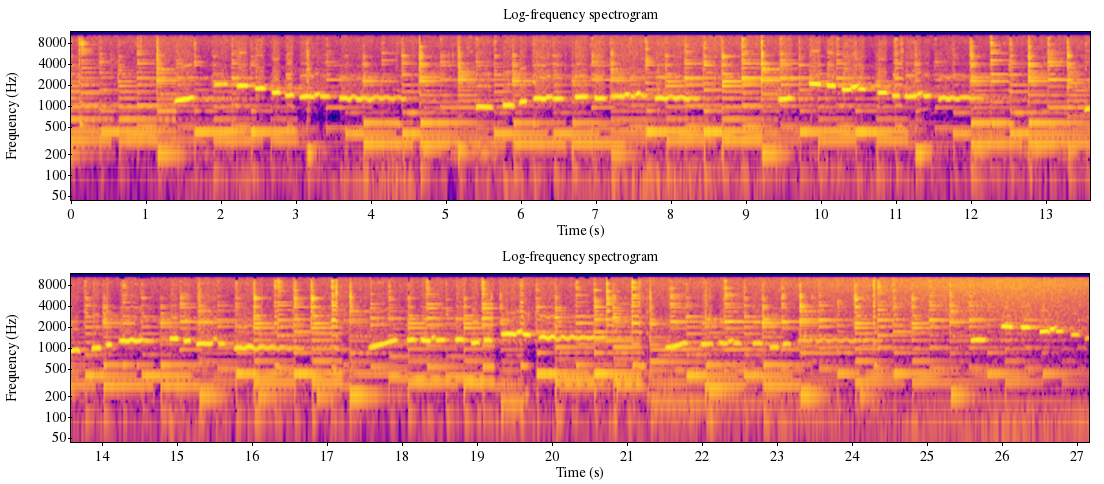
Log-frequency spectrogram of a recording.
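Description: A person whistles a slow, wandering milonga melody, clear, gliding between notes over steady strummed accompaniment on an out-of-tune guitar for the whole stretch, with no talking.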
